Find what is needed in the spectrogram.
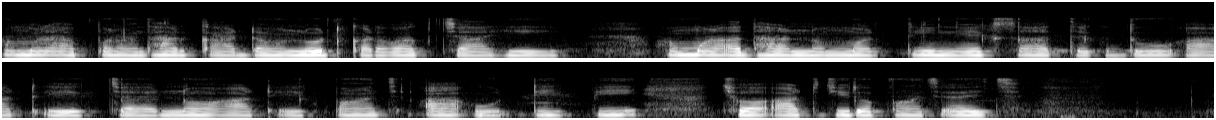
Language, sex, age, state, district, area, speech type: Maithili, female, 30-45, Bihar, Madhubani, rural, read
